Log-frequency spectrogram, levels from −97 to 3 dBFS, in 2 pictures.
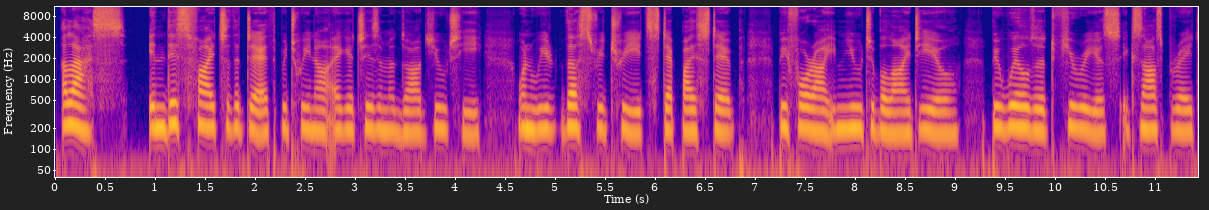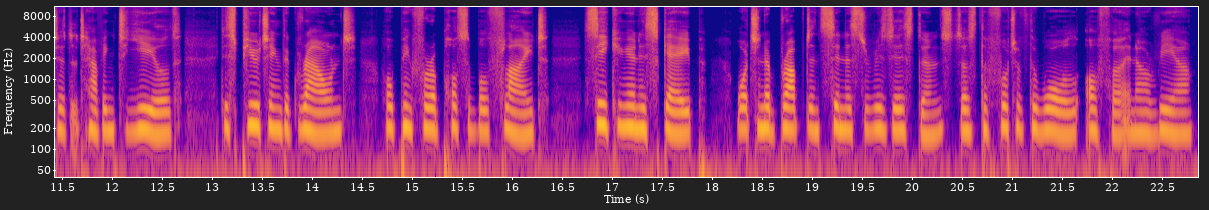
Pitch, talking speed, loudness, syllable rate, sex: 185 Hz, 150 wpm, -20 LUFS, 4.7 syllables/s, female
